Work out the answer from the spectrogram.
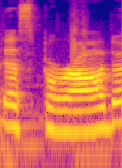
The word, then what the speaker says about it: Desperado: It's like the tale of Despero, except an additional syllable.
